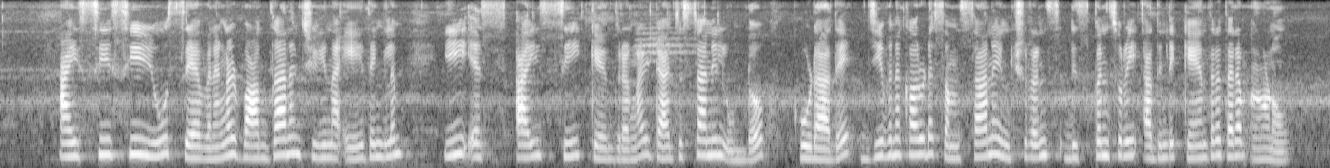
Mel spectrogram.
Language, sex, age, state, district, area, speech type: Malayalam, female, 30-45, Kerala, Pathanamthitta, rural, read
